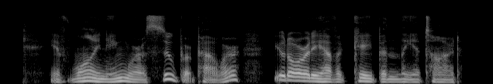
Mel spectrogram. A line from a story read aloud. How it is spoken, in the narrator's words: he replied dryly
